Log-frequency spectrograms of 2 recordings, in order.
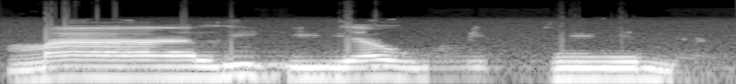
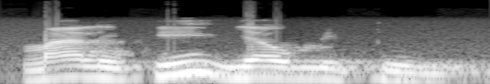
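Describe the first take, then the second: First: The first vowel of Maliki is held long. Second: The first vowel of Maliki is said short. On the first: "menunjukkan cara bacanya panjang, ya, dipanjangkan" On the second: "boleh dibaca pendek"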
